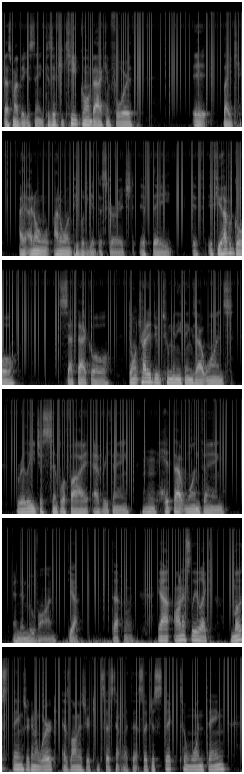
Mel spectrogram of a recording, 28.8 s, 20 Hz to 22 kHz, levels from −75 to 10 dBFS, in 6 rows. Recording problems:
crackle, like an old record; loud; 7 dB below the speech
animal sounds; faint; throughout; 30 dB below the speech

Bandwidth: 15 kHz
